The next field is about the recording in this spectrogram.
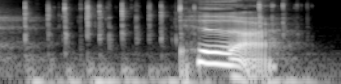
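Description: Typing on a computer keyboard: quick, irregular clicks and taps at a steady pace, with a brief vocal sound breaking in near the end as the keystrokes continue.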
